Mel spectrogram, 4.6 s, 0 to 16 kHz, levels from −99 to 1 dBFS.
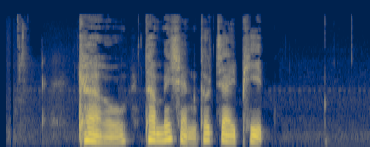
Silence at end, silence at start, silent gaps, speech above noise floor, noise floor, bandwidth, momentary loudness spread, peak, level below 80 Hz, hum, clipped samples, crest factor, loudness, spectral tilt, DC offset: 1.35 s; 1 s; none; 49 dB; -68 dBFS; 11 kHz; 9 LU; -2 dBFS; -52 dBFS; none; under 0.1%; 20 dB; -20 LUFS; -6.5 dB/octave; under 0.1%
